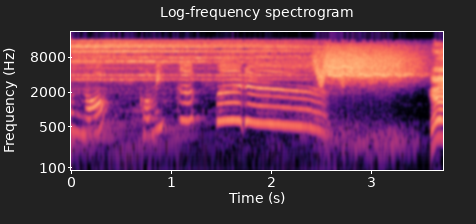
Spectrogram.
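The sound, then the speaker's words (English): A short run of high, wavering meow-like cries from a cat, several brief ones followed by a longer drawn-out call and a final rising squeal, fairly loud, with no talking. “Hey, cat, you knock that off.”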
